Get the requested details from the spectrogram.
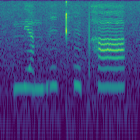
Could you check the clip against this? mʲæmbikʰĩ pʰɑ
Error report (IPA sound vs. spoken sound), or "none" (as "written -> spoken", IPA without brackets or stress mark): ɑ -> a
